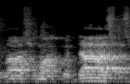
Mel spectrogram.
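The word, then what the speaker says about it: לשון קודש: You already know, man, it's the Friday Hebrew class, the Lashawan Kodash, which means holy tongue. That's how you say it in Hebrew.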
